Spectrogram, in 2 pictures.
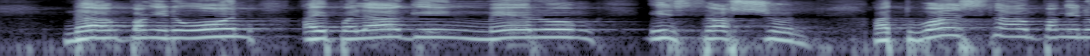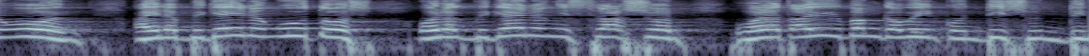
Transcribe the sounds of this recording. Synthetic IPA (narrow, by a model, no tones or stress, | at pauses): nɐʔɐŋpɐŋɪnoʔo̞nɐjpɐlaːɡɪŋmɛːɾo̞ŋ | ʔɪnst̪ɾak̚ʃo̞nʔɐt̪wansnɐʔɐŋpɐŋɪnoʔo̞nʔɐjnɐɡ̚bɪɡajnɐŋʔuːt̪o̞sʔo̞nɐɡ̚bɪɡajnɐŋɪnst̪ɾak̚ʃo̞n | wɐlaːt̪aːjoɪbaŋɡɐwɪnkʊŋd̪ɪsʊnd̪ɪ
